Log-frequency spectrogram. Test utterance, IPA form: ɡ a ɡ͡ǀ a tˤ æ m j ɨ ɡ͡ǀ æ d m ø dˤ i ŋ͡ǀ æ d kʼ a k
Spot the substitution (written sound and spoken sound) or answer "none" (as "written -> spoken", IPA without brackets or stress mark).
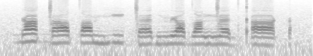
ɨ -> i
